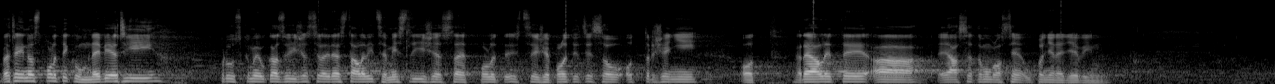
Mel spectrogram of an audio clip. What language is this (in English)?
Czech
